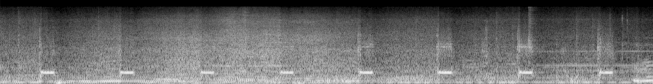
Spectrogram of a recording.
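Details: Epson L3210 inkjet printer running a test copy smoothly after repair, an even short tone repeating about every 0.8 seconds; the earlier crackling "kretek" noise came from a paper holder under the paper path that had come out of its seat.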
